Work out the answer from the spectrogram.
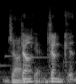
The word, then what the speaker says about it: Janken: It's like more Japanese pronounced. So Janken.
